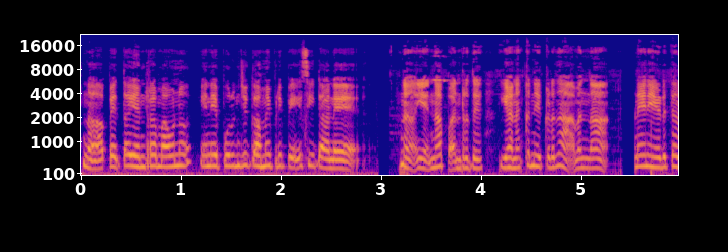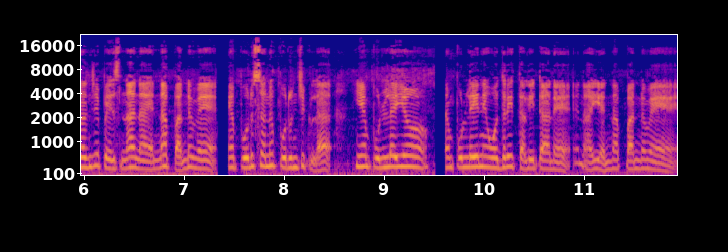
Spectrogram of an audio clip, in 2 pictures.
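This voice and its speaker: A woman's voice: high-pitched, brisk, fairly bright tone, a little hiss or hum. A woman voicing Pushpa, a tearful young married woman in a cartoon, with a southern Tamil accent and a whiny, plaintive way of complaining. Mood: sorrowful. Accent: southern Tamil, Tirunelveli.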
